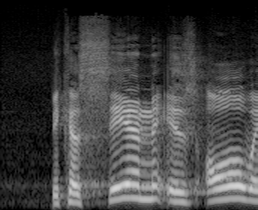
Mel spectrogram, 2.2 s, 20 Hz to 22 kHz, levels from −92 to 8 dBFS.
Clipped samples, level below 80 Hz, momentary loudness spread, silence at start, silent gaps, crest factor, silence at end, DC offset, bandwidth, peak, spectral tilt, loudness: under 0.1%; -78 dBFS; 8 LU; 0.45 s; none; 16 dB; 0 s; under 0.1%; 15.5 kHz; -2 dBFS; -4 dB/octave; -18 LUFS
